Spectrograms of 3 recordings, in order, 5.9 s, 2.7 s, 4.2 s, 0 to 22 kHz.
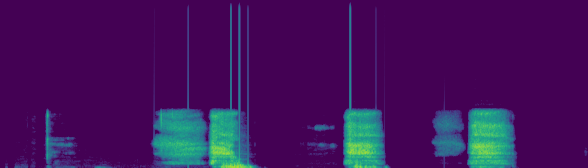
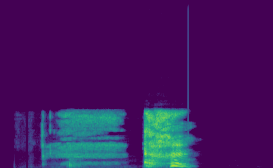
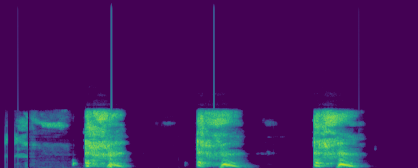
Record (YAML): exhalation_length: 5.9 s
exhalation_amplitude: 29696
exhalation_signal_mean_std_ratio: 0.37
cough_length: 2.7 s
cough_amplitude: 30419
cough_signal_mean_std_ratio: 0.38
three_cough_length: 4.2 s
three_cough_amplitude: 29745
three_cough_signal_mean_std_ratio: 0.47
survey_phase: beta (2021-08-13 to 2022-03-07)
age: 18-44
gender: Female
wearing_mask: 'No'
symptom_runny_or_blocked_nose: true
symptom_onset: 5 days
smoker_status: Never smoked
respiratory_condition_asthma: false
respiratory_condition_other: false
recruitment_source: REACT
submission_delay: 1 day
covid_test_result: Positive
covid_test_method: RT-qPCR
covid_ct_value: 24.0
covid_ct_gene: E gene
influenza_a_test_result: Negative
influenza_b_test_result: Negative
